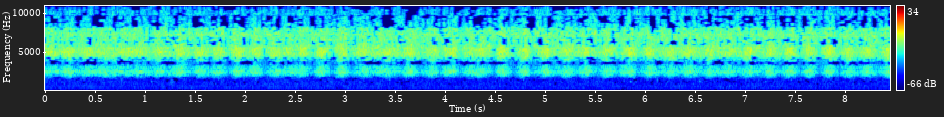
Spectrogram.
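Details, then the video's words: Provence cicadas in summer: an intense high shrill chorus that pulses quickly, slightly uneven in its beats, filling the whole recording without pause. "Cicadas singing in France (Provence)"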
